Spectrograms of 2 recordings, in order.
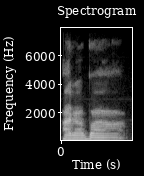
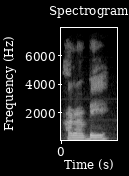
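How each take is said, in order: First: The word ends with an added vowel 'a'. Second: The word ends with an added vowel 'e'. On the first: "It doesn't sound Araba" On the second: "or Arabe"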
